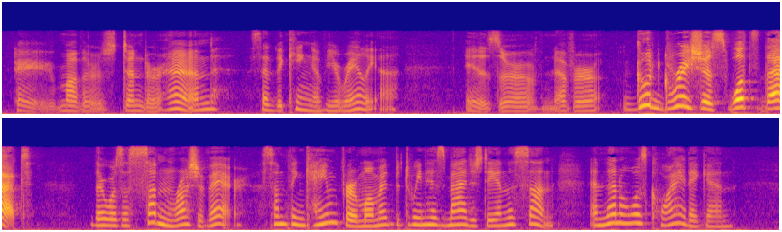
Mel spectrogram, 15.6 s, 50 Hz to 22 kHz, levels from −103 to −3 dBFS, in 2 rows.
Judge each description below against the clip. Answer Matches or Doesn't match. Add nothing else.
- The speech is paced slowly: Doesn't match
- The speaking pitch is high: Matches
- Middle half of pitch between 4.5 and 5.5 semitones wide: Matches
